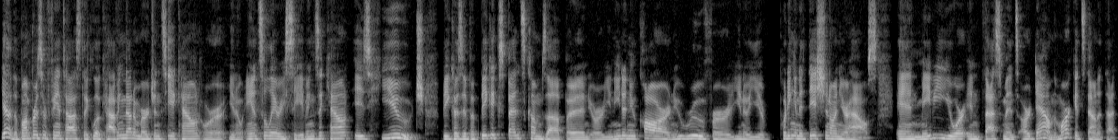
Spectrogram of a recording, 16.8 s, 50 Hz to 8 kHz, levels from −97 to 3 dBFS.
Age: 30-49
